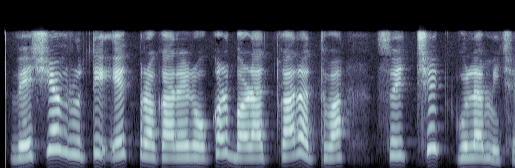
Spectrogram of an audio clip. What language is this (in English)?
Gujarati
